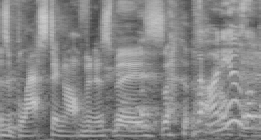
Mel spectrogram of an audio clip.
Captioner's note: laugh; laughs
